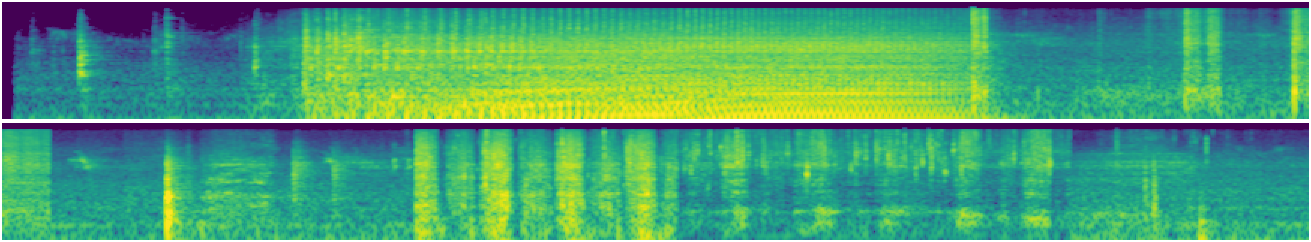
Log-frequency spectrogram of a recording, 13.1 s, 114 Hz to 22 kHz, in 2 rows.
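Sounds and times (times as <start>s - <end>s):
lawn mower engine running: 1.2s - 4.9s.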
